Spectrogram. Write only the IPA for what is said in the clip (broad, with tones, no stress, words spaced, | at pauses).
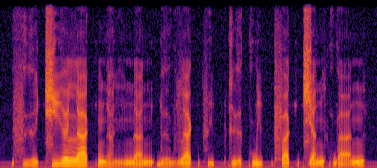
fɨ̤˨˩ə̯t͡ɕi˧ə̯ la˦˥k̚na̤˨˩ŋ na˧˩nɓə̤˨˩wla˦˥k̚fi˨˩p̚ kɨ˧ə̯kwi˦˥p̚fa˦˥k̚ t͡ɕa˨˦nkwa̰˧˥n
